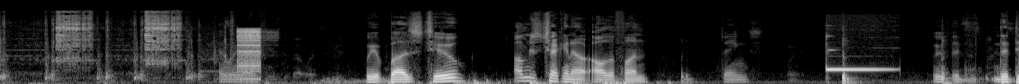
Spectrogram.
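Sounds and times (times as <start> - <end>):
dot matrix printer sound effect: 0.0 - 2.6
speech: 2.2 - 2.7, 3.7 - 7.7, 9.3 - 10.1.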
